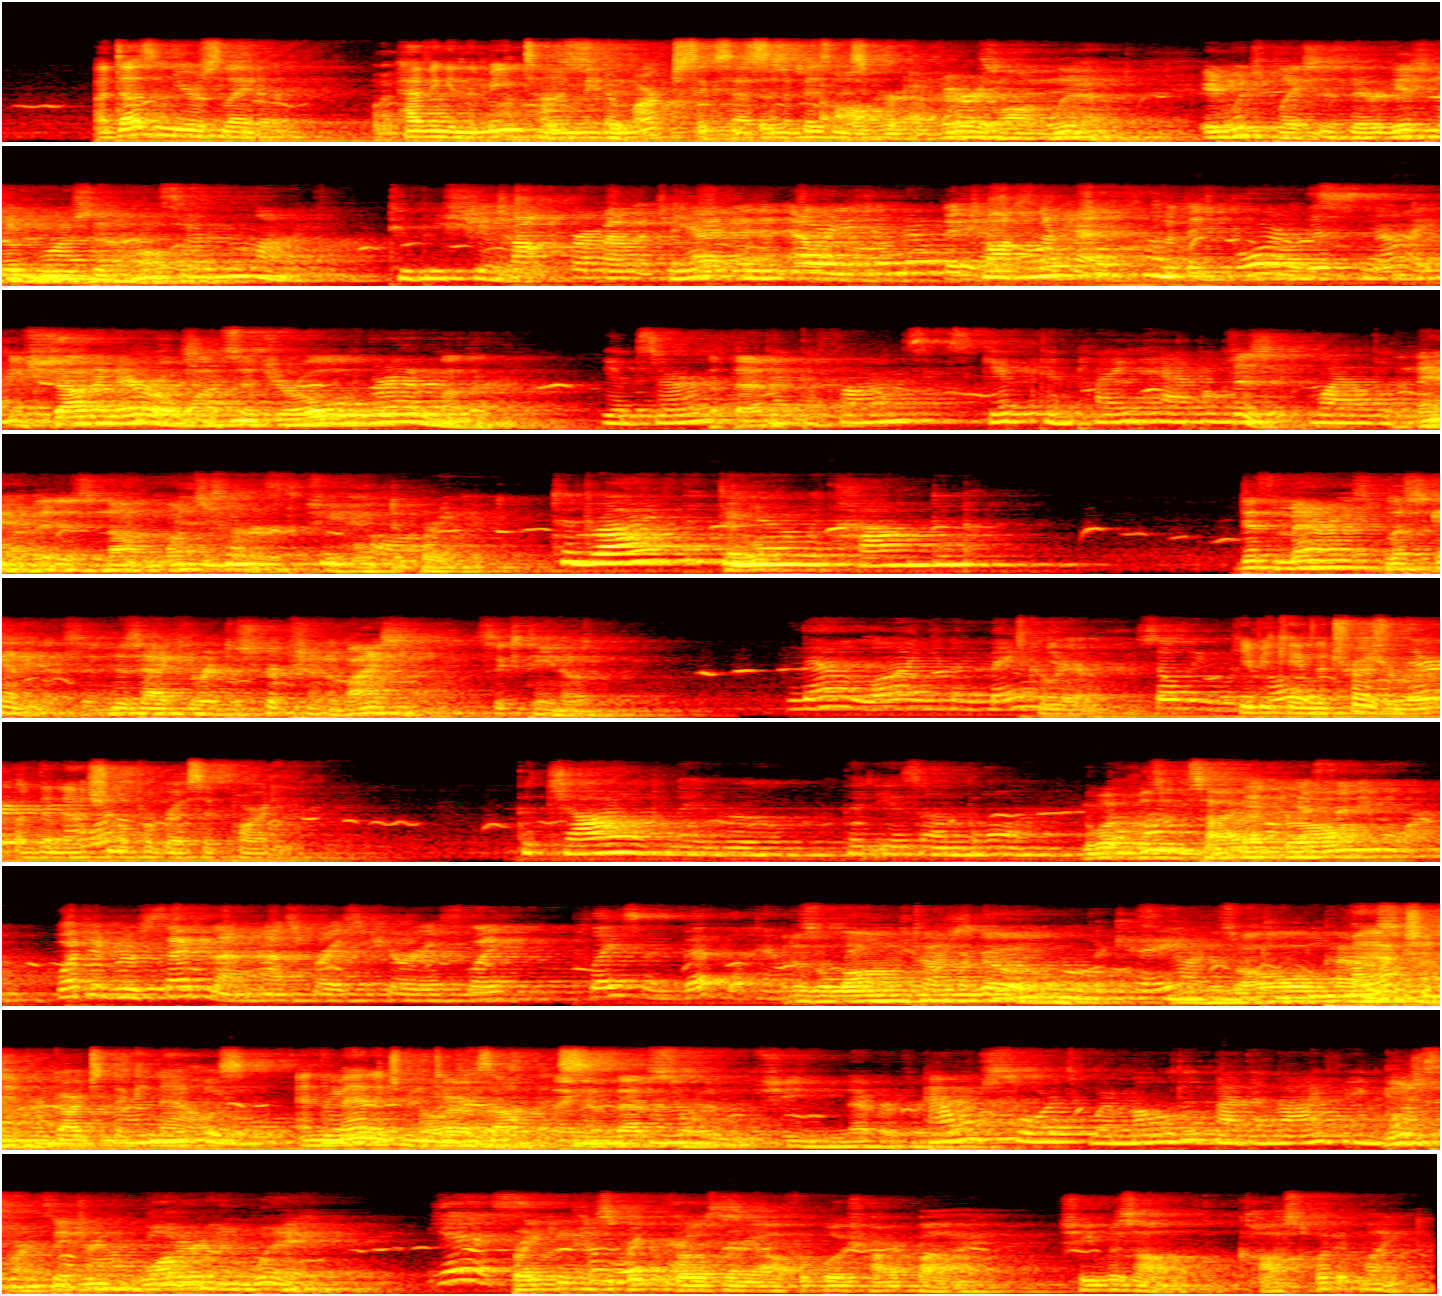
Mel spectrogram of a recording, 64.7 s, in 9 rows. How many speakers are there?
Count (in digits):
8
